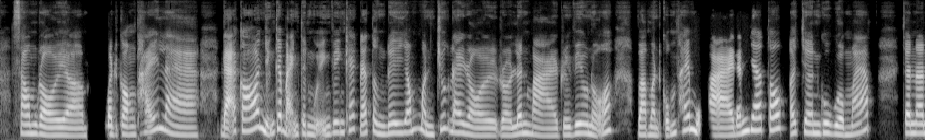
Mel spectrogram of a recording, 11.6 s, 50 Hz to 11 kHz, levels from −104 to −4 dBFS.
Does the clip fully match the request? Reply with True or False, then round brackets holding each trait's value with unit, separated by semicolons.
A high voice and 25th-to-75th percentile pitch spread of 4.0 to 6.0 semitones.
True (215 Hz; 5.1 semitones)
